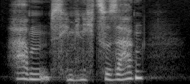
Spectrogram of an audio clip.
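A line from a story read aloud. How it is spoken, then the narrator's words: Choked voice. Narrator (German): fragt Drake mit erstickter Stimme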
